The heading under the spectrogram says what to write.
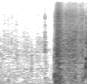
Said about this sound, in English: Thunder. It is.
